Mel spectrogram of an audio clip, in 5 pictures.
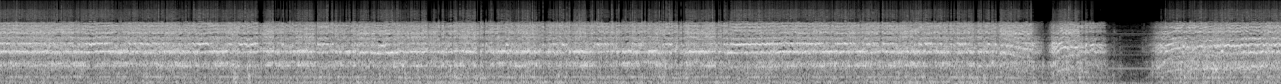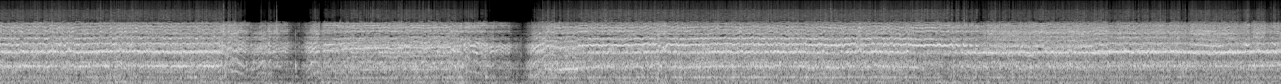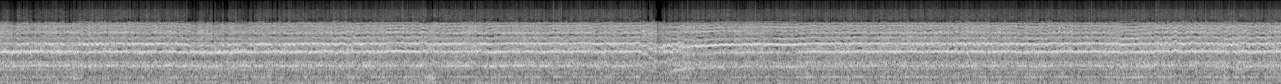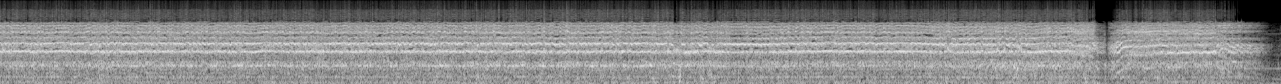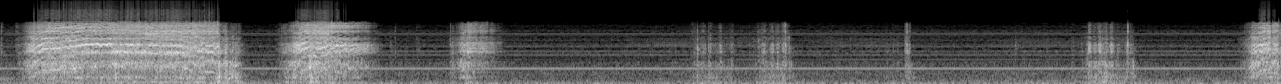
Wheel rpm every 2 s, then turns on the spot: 240, 230, 230, 230, 210, 90, 200, 120, 140, 190, 200, 210, 230, 230, 230, 220, 210, 240, 230, 230, 230, 230, 230, 220, 180, 100, 120, 30, 0, 10, 0, 10.
none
